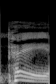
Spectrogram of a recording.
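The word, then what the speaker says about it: pe: This is P-E, pay is pronounced, and the letter actually looks like this in large.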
